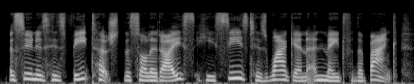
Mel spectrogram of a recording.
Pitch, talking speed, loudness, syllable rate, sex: 195 Hz, 260 wpm, -18 LUFS, 6.1 syllables/s, female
